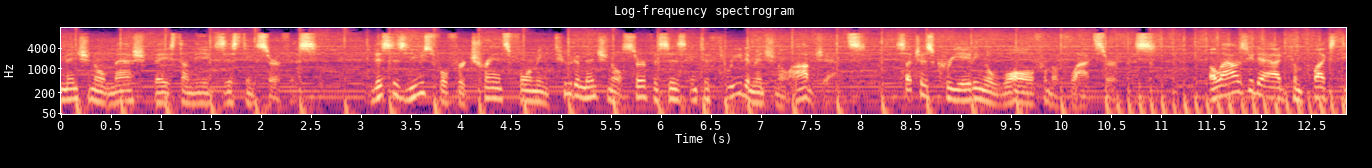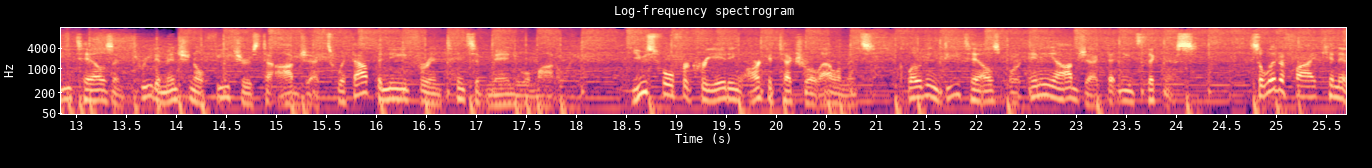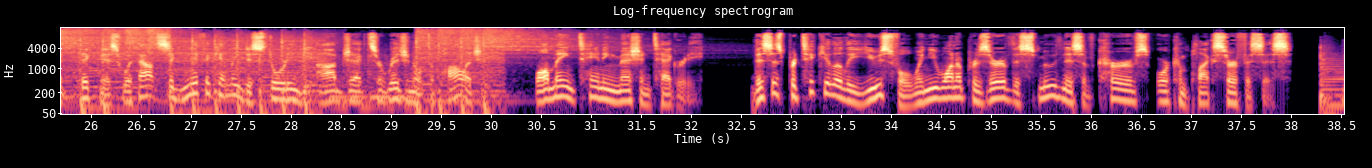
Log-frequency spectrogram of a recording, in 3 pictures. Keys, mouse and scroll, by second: 0.4 scroll up 3, 2.0 click, 8.9-11.4 scroll down 4, 13.0-14.4 scroll down 1, 14.4-15.3 scroll down 5, 15.3-16.4 middle drag, 16.4-17.5 scroll up 5, 17.5 click, 18.5-19.1 scroll up 1, 19.1 KP_1, 20.9-22.4 drag, 24.0-24.8 scroll up 5, 24.8 shift+middle click, 25.3-25.8 scroll up 3, 25.8 z, 26.2-26.6 scroll down 2, 26.6-30.0 middle drag, 30.5-31.3 scroll down 4, 31.3 z, 32.1-33.1 middle drag, 33.1-33.7 scroll up 4, 33.9-35.0 scroll up 1, 35.0-38.4 drag.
